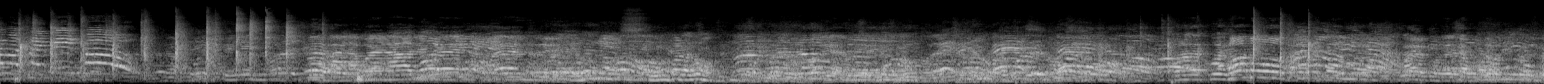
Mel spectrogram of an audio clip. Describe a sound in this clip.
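Several young people chatter and shout animatedly close by.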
